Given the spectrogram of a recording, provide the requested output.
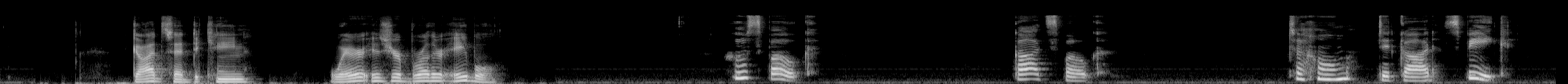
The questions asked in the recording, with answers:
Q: Who spoke?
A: God spoke.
